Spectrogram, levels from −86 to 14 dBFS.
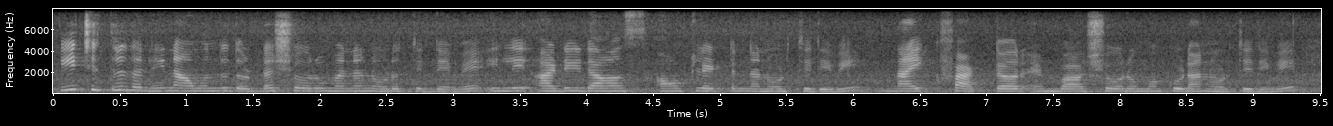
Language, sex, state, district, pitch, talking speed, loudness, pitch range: Kannada, female, Karnataka, Mysore, 235 Hz, 145 wpm, -23 LUFS, 220-250 Hz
